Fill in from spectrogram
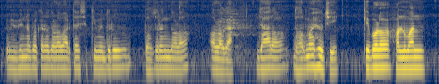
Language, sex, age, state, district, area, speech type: Odia, male, 18-30, Odisha, Jagatsinghpur, urban, spontaneous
